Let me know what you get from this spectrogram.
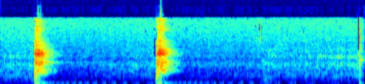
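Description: A Bearded Collie gives two loud, sharp barks about two seconds apart.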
